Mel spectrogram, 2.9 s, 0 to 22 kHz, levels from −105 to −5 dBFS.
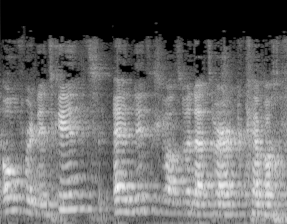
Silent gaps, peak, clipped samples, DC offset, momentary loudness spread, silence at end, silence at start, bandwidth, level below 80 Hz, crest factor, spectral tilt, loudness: none; 0 dBFS; under 0.1%; under 0.1%; 7 LU; 0 s; 0 s; 11.5 kHz; -50 dBFS; 18 dB; -4 dB/octave; -19 LUFS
